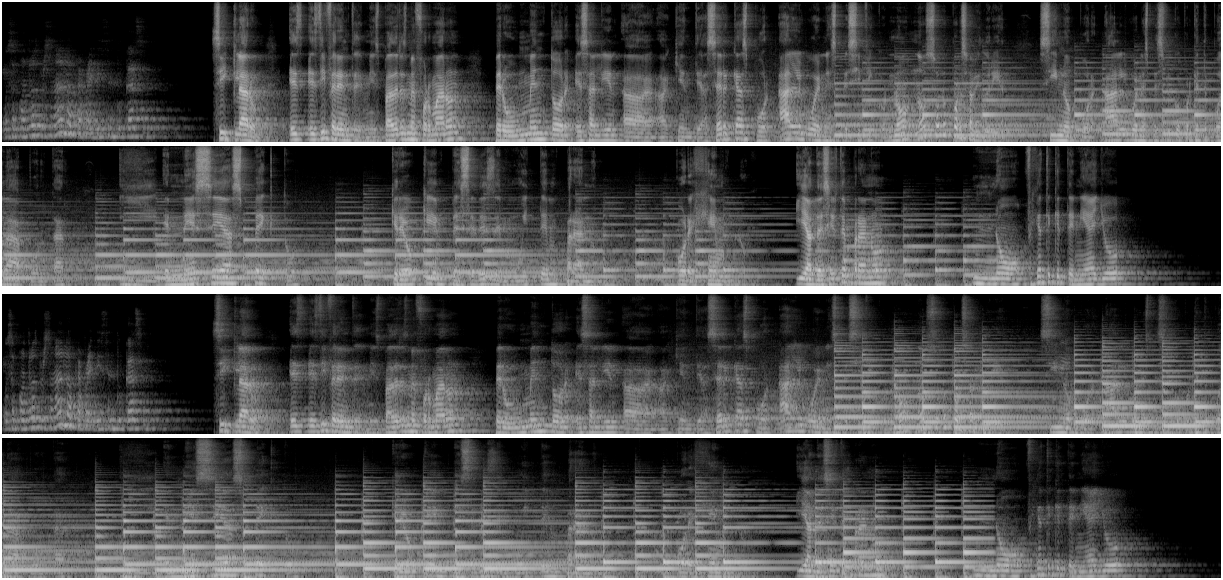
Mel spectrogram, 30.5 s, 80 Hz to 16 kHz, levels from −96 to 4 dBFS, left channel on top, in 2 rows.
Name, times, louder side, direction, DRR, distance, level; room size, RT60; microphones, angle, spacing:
voice 1, 0.0-1.8 9.6-10.0 13.2-13.4 23.1-24.0 25.2-26.4, right 2 dB, 35° right, 2 dB, 0.8 m, -38 dB
voice 2, 2.6-3.3 3.6-5.7 6.2-12.5 13.0-16.1 16.7-18.9 20.1-22.7 23.7-24.6 25.2-26.3 27.4-29.2, left 4 dB, 65° left, 11 dB, 0.4 m, -26 dB
sound 1, 8.3-24.3, right 1 dB, ahead, 0.9 m, -40 dB
sound 2, 10.4-27.7, right 7 dB, 65° right, 0.3 m, -24 dB
5.5 x 5.3 x 5.7 m, 1.2 s
head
